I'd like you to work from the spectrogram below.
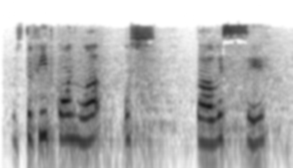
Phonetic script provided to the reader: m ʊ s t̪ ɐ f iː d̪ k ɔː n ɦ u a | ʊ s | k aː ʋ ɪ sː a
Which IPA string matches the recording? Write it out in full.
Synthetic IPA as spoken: m ʊ s t̪ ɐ f iː d̪ k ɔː n ɦ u a | ʊ s | k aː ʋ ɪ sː e

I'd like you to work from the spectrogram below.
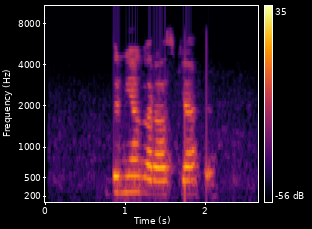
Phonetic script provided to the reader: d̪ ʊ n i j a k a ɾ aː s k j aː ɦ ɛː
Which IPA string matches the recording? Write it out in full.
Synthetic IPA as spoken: d̪ ʊ n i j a k a ɾ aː z k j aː ɦ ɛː

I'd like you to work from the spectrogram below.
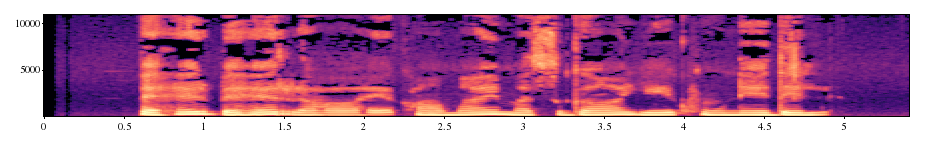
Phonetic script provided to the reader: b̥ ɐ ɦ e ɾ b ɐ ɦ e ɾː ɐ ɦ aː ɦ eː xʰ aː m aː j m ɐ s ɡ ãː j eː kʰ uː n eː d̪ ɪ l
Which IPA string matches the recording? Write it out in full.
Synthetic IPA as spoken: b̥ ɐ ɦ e ɾ b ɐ ɦ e ɾː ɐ ɦ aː ɦ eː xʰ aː m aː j m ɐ s ɡ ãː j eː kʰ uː n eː d̪ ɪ l

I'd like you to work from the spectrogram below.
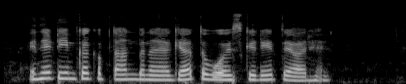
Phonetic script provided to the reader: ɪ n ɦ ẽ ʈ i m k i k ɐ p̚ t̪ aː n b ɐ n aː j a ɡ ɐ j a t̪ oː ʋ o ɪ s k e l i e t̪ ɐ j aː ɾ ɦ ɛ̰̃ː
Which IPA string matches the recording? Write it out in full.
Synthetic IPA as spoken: ɪ n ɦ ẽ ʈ iː m k a k ɐ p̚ t̪ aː n b ɐ n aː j a ɡ ɐ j a t̪ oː ʋ o ɪ s k e l i e t̪ ɐ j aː ɾ ɦ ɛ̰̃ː

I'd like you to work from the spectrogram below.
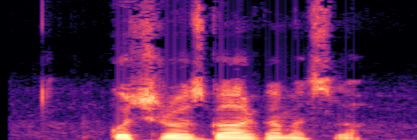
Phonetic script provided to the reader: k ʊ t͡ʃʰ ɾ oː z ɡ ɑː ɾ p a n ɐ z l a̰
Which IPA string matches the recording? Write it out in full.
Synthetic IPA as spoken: k ʊ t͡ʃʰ ɾ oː z ɡ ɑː ɾ k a m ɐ s l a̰

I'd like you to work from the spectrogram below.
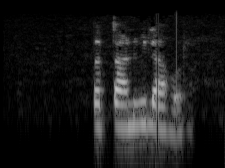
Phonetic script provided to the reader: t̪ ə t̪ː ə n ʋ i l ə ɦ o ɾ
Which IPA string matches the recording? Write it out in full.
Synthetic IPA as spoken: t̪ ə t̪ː a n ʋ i l a ɦ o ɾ

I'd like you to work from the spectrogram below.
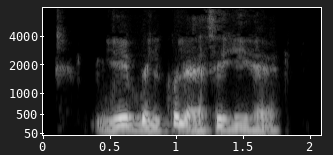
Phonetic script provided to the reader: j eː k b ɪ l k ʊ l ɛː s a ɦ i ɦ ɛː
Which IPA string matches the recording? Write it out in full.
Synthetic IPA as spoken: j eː b ɪ l k ʊ l ɛː s e ɦ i ɦ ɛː

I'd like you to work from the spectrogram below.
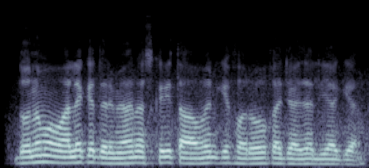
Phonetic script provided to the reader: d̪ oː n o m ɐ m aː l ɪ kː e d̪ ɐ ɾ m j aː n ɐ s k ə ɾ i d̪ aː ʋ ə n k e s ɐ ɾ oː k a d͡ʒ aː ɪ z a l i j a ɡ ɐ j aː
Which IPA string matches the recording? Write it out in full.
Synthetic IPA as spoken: d̪ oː n o m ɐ m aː l ɪ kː e d̪ ɐ ɾ m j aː n ɐ s k ə ɾ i t̪ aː ʋ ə n k e f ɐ ɾ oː k a d͡ʒ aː ɪ z a l i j a ɡ ɐ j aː

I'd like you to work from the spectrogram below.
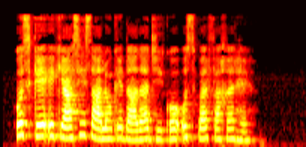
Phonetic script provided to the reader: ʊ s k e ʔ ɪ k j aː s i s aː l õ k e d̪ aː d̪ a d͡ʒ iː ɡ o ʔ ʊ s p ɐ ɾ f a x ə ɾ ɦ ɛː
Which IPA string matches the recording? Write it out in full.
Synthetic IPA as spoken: ʊ s k e ʔ ɪ k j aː s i s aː l õ k e d̪ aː d̪ a d͡ʒ iː k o ʔ ʊ s p ɐ ɾ f ɐ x ə ɾ ɦ ɛː

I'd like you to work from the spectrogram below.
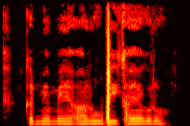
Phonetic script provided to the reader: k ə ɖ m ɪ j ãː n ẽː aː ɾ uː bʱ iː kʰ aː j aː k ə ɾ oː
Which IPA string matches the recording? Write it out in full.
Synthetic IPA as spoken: k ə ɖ m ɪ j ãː m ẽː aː ɾ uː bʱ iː kʰ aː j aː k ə ɾ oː

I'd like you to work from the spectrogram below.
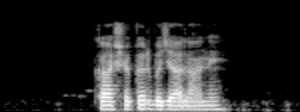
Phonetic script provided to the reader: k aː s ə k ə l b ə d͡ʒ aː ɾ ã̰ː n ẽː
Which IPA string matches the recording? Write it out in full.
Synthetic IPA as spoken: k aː ʃ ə k ə ɾ b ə d͡ʒ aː l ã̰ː n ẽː

